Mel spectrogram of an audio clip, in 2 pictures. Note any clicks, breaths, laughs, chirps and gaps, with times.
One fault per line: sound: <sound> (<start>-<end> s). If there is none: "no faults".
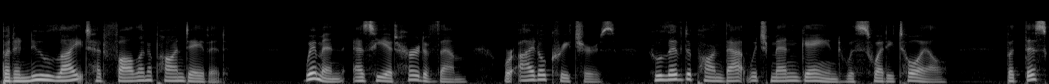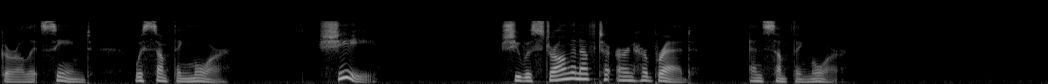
no faults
